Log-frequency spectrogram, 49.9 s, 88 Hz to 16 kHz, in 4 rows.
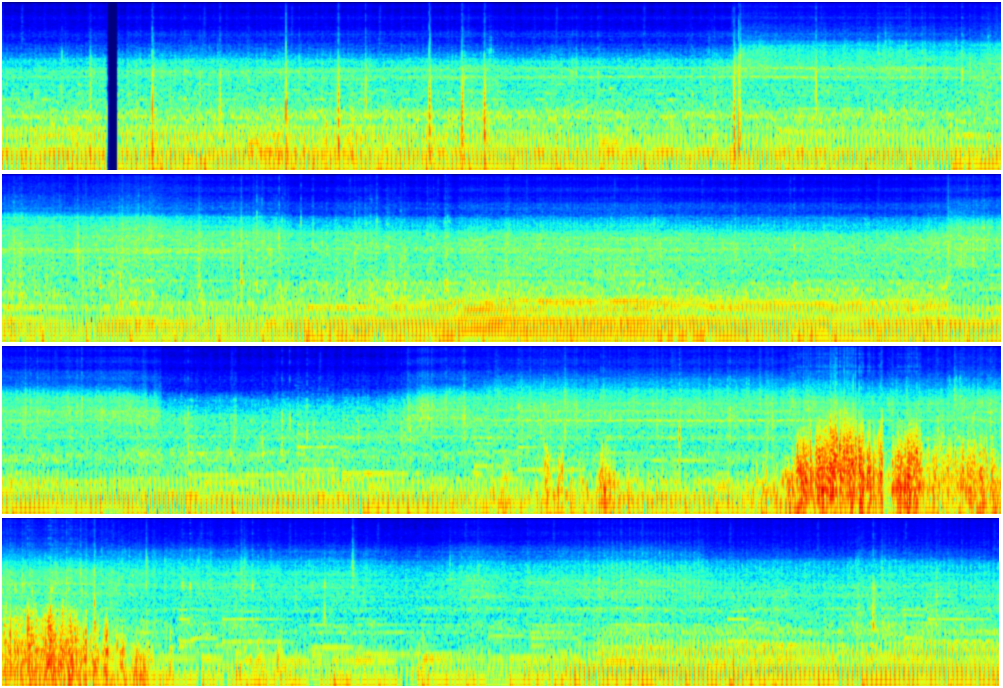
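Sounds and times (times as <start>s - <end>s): motorcycle engine running: 0.0s - 49.9s.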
